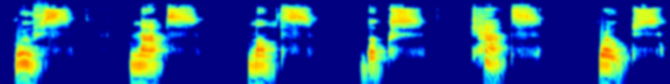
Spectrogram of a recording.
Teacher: if a noun ends in a voiceless, soft sound—like /f/, /k/, /p/, /t/, or the 'th' sound /θ/—we pronounce the plural ending as a crisp /s/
